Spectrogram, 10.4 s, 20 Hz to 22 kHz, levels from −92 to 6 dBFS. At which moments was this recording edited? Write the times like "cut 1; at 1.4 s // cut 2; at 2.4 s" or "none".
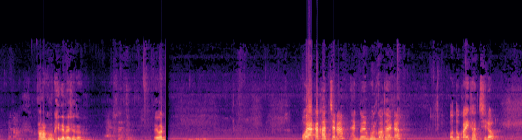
cut 1; at 3.3 s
